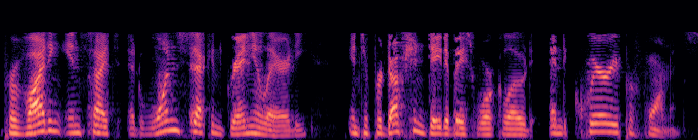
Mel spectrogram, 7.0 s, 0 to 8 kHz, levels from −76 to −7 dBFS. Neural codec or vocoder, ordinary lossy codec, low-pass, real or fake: none; AAC, 16 kbps; 7.2 kHz; real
